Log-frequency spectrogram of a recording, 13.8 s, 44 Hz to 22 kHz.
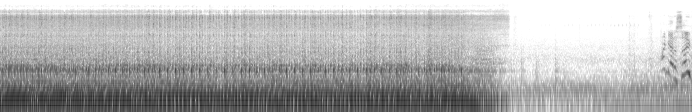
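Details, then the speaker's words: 1955 Chevy truck inline-six that sat about 30 years with a locked-up engine, now running: a steady, even six-cylinder hum with a regular beat for about ten seconds, then a clean shutoff. Runs pretty good. "say for something for 30 years that old truck runs pretty good whatever surprisingly that rat Nest didn't rust a hole in the floor"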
